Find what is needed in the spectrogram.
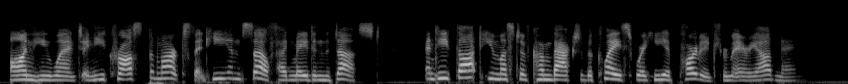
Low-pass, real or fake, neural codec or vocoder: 7.2 kHz; fake; codec, 16 kHz, 1 kbps, X-Codec, HuBERT features, trained on general audio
